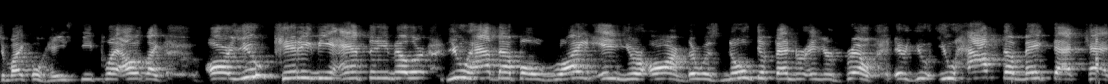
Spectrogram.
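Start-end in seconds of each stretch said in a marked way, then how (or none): 2.1-11.1 scolding yell, screaming kept at moderate loudness. Retelling a dropped pass while watching the game: imitating himself screaming at the TV. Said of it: "I was screaming at the T V".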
